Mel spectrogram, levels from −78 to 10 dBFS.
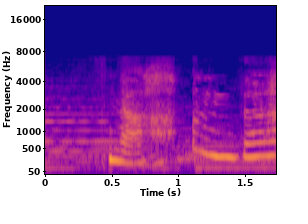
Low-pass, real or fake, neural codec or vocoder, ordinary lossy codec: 7.2 kHz; real; none; none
